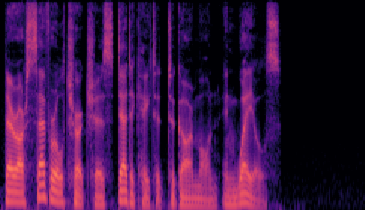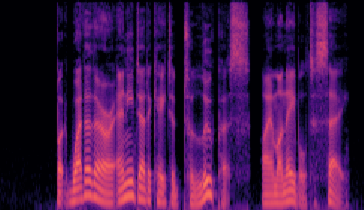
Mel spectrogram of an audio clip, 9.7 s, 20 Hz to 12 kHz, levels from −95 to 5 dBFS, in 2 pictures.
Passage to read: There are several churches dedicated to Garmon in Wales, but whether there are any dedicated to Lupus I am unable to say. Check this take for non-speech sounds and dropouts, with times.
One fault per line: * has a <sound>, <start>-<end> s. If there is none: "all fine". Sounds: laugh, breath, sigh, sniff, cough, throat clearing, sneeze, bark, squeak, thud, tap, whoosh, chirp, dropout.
all fine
